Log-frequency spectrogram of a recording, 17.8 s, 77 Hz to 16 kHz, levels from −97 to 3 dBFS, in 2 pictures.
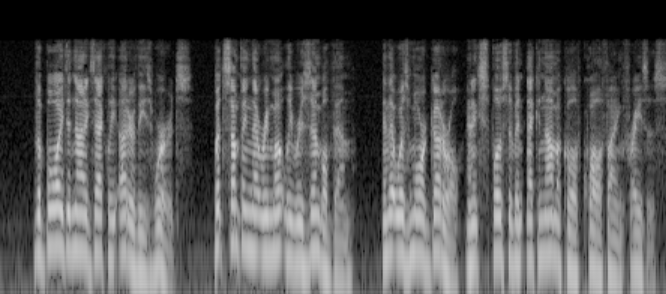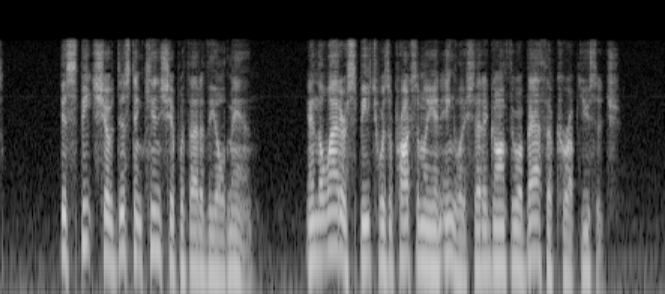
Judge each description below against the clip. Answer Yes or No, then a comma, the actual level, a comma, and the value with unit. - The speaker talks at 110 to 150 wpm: No, average, 180 wpm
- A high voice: No, low, 135 Hz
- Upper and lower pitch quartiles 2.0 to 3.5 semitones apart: No, average, 5.1 semitones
